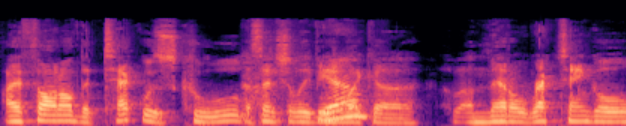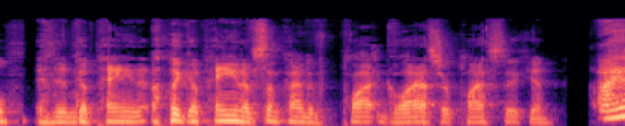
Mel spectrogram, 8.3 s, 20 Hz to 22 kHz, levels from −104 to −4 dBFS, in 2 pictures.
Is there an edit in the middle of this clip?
yes; 2 cuts; at 1.6 s, 4.7 s

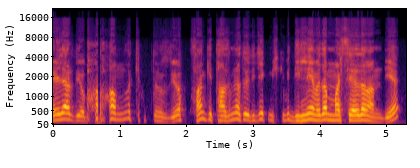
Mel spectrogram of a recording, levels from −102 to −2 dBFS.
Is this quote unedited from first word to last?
no; 1 cut; at 2.0 s

